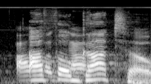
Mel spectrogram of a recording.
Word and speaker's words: affogato: gonna get you a few more this is pronounced often affogato focaccia what is this it is an Italian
